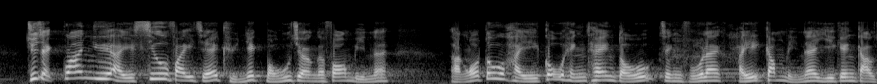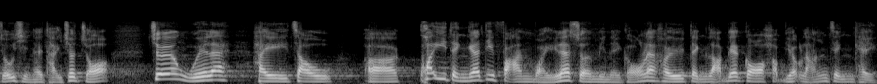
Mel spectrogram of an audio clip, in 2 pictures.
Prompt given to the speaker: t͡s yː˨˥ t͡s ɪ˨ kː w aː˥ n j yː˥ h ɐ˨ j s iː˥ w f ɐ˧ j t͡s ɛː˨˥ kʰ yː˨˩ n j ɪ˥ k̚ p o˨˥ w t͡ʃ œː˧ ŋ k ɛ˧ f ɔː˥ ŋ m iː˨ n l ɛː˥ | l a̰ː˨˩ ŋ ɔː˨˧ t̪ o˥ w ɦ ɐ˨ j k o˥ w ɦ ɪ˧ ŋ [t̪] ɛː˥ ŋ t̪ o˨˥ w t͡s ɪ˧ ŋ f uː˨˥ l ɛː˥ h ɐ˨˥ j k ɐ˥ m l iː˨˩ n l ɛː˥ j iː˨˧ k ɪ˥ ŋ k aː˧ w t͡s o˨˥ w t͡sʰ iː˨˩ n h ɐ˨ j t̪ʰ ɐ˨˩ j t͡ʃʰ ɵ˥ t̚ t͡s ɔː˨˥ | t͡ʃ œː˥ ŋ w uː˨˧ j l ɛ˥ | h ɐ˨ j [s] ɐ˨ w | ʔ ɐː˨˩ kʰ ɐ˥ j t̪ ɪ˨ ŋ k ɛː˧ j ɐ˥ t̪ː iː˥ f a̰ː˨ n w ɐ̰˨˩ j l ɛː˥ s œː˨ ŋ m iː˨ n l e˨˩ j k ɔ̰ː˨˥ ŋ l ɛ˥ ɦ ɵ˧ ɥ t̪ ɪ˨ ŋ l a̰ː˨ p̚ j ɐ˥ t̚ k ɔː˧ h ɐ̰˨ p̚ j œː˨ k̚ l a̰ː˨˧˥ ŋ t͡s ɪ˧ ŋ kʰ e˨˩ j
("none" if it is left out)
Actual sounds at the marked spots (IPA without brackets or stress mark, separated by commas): t̪ʰ, t͡s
